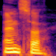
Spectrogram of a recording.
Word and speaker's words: answer: Et ben le W ne se prononce pas. Donc, An answer. et le R non plus, donc du coup ça fait plutôt answer.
